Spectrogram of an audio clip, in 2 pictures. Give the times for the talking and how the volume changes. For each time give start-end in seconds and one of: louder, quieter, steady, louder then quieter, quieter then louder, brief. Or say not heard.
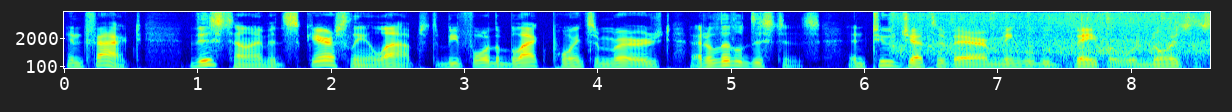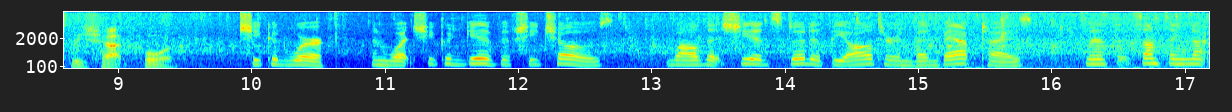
0.0-17.1 steady.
